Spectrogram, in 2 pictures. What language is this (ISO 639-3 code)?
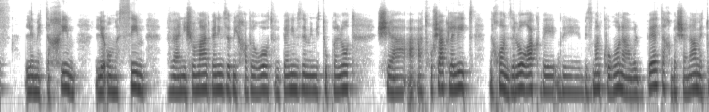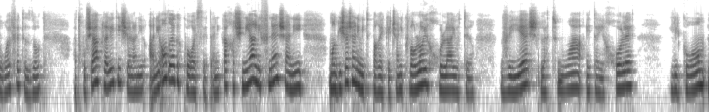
heb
